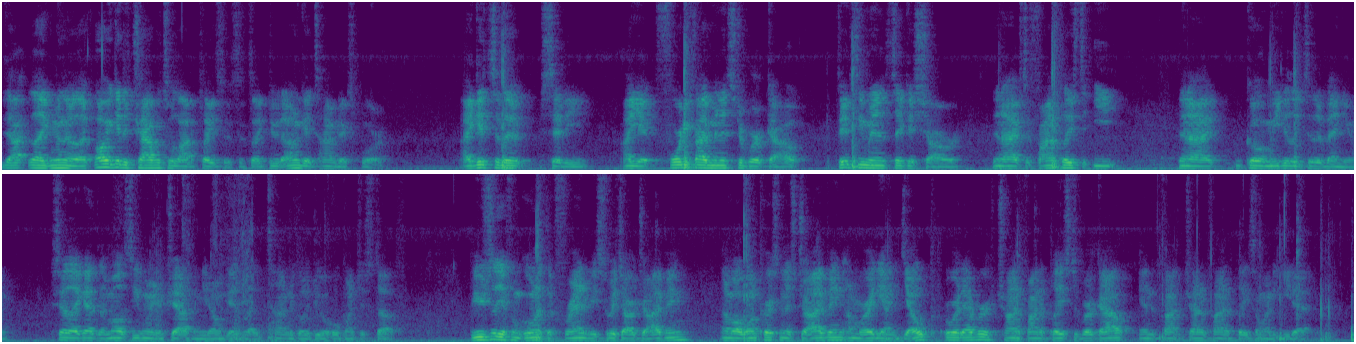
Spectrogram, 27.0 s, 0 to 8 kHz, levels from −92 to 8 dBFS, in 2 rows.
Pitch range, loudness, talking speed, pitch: 95-115 Hz, -31 LUFS, 275 wpm, 105 Hz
